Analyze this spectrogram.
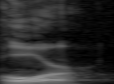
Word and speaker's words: hour: Opie in original pronunciation the word hour is pronounced or or say it with me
